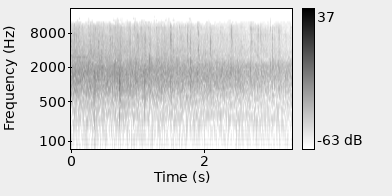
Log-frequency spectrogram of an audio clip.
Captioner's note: applause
